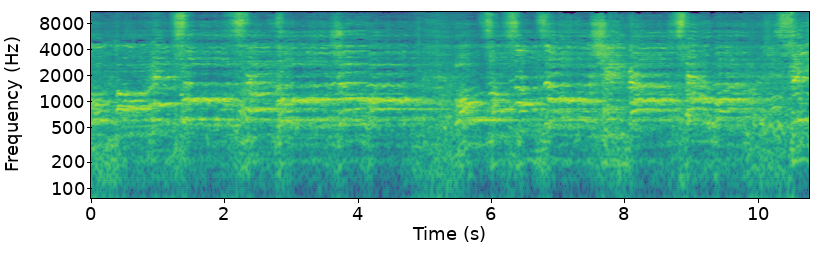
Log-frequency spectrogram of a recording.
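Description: Mixed folk choir of men and women singing a Polish folk song unaccompanied, with sustained notes throughout.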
